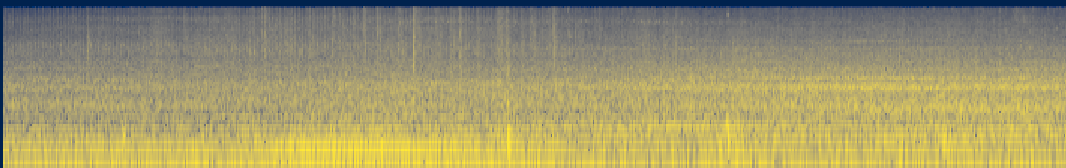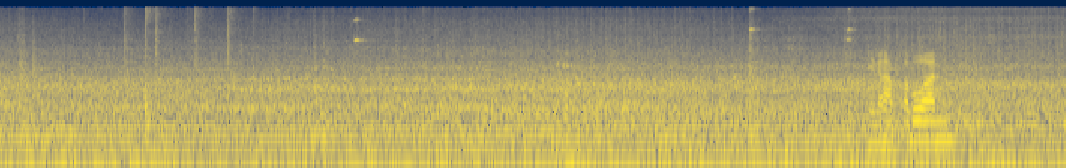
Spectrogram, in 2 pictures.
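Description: Diesel locomotives hauling a loaded ballast train passing close by, engines running steadily with a low drone and occasional clicks from the wheels and running gear.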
